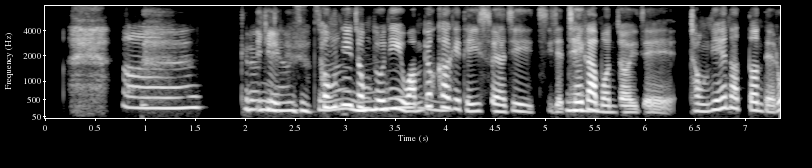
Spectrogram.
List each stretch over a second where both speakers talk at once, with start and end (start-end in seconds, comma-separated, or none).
2.1-4.1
